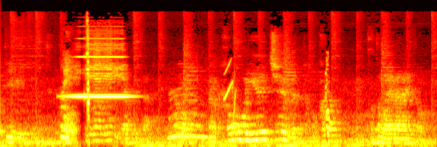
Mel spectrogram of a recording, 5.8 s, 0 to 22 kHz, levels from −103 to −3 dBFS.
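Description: Loudspeaker feedback squeal runs from 0.75 to 1.94 s. The microphone is picking up a loudspeaker it drives, and at 1.5 kHz the loop returns more signal than it sends, so that frequency feeds on itself. The tone swells over roughly a third of a second into a steady squeal sitting around 10 dB above the rest of the sound, then ends at 1.94 s.

Damaged data in a compressed stream appears from 1.14 to 1.19 s, inside the squeal, and again from 4.30 to 4.39 s. Corrupted bytes in the encoded stream leave the decoder unable to read those frames, so it loses sync and hunts for the next valid frame header. Each spot comes through as a short glitch.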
